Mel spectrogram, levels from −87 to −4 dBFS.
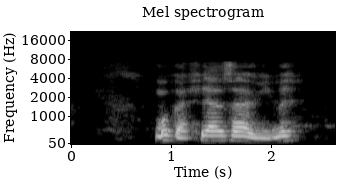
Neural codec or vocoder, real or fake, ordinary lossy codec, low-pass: codec, 44.1 kHz, 7.8 kbps, Pupu-Codec; fake; AAC, 32 kbps; 7.2 kHz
